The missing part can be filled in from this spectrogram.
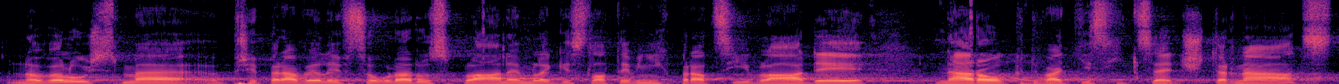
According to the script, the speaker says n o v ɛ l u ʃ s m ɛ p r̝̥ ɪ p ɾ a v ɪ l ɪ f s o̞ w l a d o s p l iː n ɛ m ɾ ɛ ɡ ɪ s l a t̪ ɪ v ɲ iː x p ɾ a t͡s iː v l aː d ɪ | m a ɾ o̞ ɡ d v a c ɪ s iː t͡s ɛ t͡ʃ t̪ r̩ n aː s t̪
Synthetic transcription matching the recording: n o v ɛ l u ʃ s m ɛ p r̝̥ ɪ p ɾ a v ɪ l ɪ f s o̞ w l a d u s p l aː n ɛ m l ɛ ɡ ɪ s l a t̪ ɪ v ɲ iː x p ɾ a t͡s iː v l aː d ɪ | n a ɾ o̞ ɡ d v a c ɪ s iː t͡s ɛ t͡ʃ t̪ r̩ n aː t͡s t̪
